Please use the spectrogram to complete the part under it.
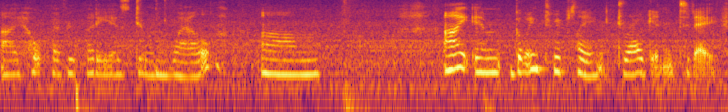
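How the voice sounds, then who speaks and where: A woman's voice: medium pitch, steady tone, slow, gravelly. Woman w a head cold, sniffly, lots of ums, chatting at her desk w a hiss behind. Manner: hesitant, many fillers and restarts. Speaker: gaming streamer. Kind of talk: casual chat before a gameplay session.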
